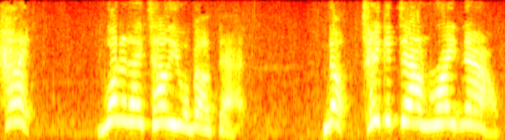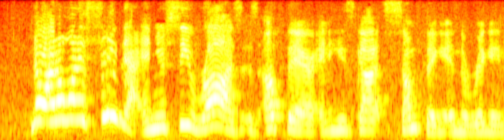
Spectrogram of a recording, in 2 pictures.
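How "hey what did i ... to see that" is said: very high, loud, ringing scolding call. Voicing Hawthorne calling out across the water to the crew: voice ringing out over water. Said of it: "You can hear their voice just ringing out over the water".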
